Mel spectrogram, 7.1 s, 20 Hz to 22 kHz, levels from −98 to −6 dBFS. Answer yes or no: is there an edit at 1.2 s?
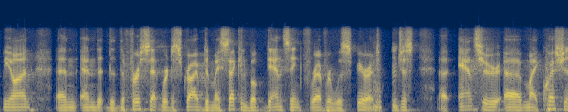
no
